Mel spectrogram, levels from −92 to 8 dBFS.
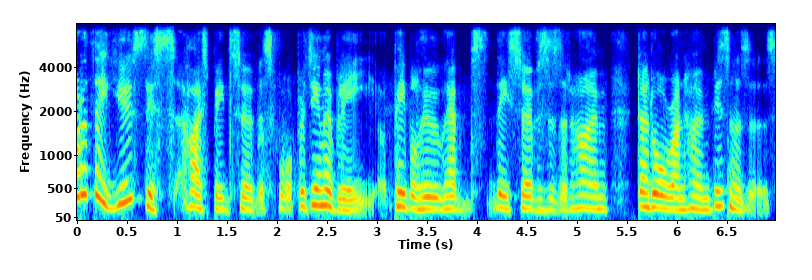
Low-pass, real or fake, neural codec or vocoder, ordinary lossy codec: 7.2 kHz; real; none; Opus, 16 kbps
